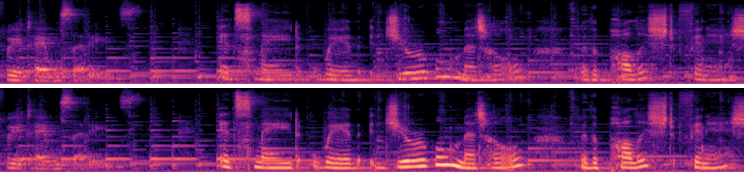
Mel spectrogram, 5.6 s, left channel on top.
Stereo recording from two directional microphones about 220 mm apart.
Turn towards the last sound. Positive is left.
turn(degrees=-25)  # may be behind; listen again after turning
